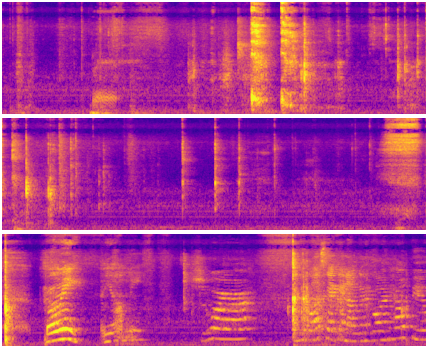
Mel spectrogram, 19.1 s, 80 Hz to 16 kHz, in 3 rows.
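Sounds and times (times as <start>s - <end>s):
person coughing: 3.7s - 4.6s.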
